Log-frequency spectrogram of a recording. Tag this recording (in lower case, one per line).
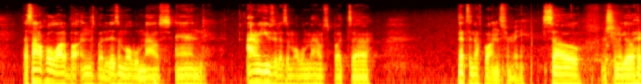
speech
